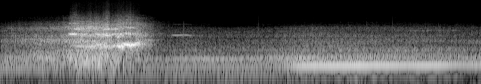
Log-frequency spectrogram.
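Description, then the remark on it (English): A new car roars past on the road, a loud engine rush swelling and fading within about a second, followed by a steady low engine rumble continuing underneath. “That car that just passed.”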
